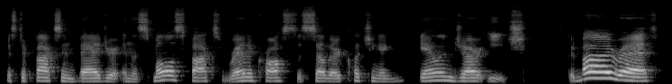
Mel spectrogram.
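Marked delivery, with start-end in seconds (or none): 5.7-6.6 calling out. Acted. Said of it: "they called out".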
